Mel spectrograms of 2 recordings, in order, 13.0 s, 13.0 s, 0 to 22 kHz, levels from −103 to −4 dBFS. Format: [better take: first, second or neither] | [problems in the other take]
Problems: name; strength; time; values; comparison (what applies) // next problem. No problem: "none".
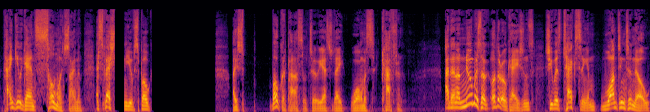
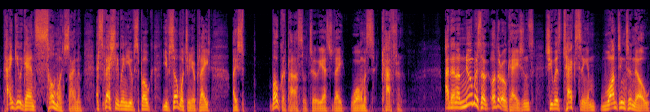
second | audio cutting out; at 2.5 s and at 3 s for 1.5 s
